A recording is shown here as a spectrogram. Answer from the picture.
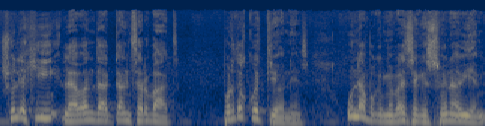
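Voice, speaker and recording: The speaker talks at a fairly quick pace with a Rioplatense accent. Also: man. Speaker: podcast host. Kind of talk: casual chat.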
